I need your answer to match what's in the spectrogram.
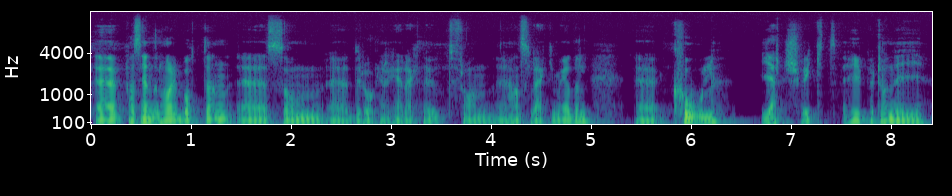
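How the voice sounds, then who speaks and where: Deep-voiced man hosting a medical podcast. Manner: relaxed, hesitant with many fillers. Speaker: podcast host presenting a medical case. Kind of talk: casual podcast case teaching.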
